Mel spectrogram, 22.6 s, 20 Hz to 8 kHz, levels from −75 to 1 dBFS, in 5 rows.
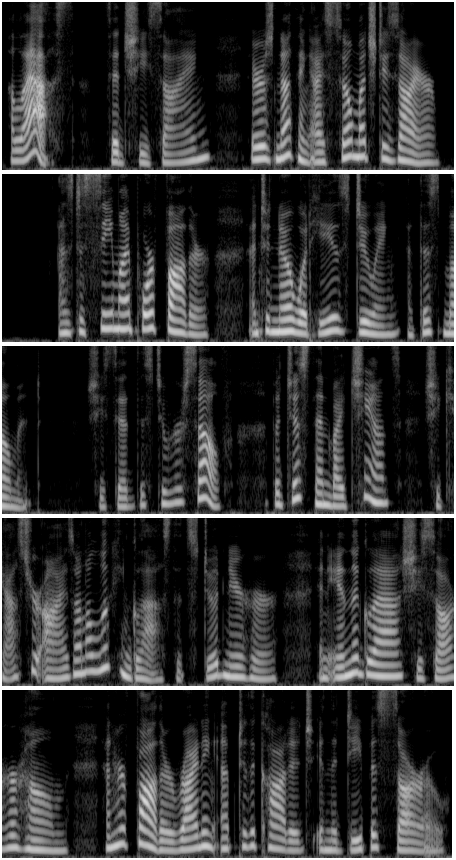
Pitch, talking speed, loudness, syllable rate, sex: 195 Hz, 185 wpm, -22 LUFS, 4.6 syllables/s, female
